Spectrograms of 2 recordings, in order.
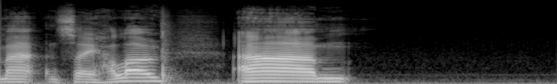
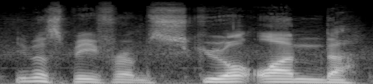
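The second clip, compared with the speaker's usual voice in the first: slow, hammed-up Scottish accent, the first words loud; a deliberately terrible Scottish accent; bad Scottish accent; 3 semitones lower, 4 dB louder, much slower than usual. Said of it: "the worst Scottish accent ever".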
